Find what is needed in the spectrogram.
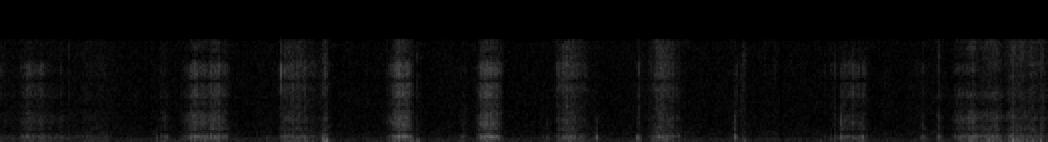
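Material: Paper.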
